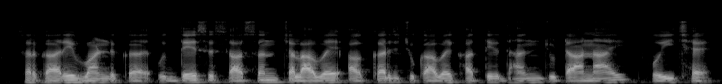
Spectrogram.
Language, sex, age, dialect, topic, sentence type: Maithili, male, 25-30, Eastern / Thethi, banking, statement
